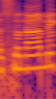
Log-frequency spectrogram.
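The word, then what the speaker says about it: tsunami: होगा कि यहां पर अगर लिखा है तो ता सुनामी बोलना चाहिए था इंग्लिश में तो सुनामी क्यों बोलते हम लोग क्योंकि जापानीश वर्ड है उसमें टी साइलेंट रहता है तो दो शब्दों से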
